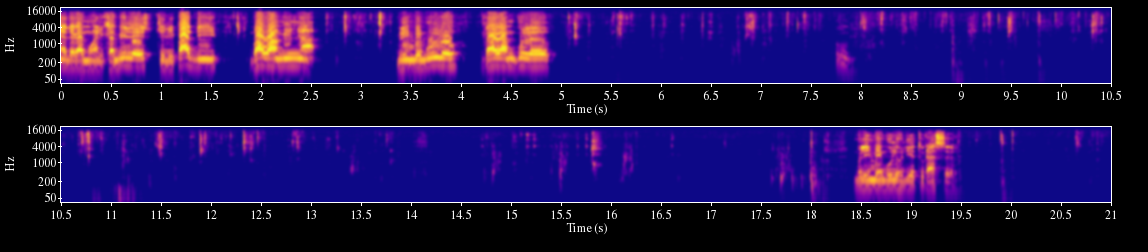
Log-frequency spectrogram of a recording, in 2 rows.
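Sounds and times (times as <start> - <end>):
person chewing: 1.6 - 3.4, 4.9 - 18.4, 19.5 - 21.0.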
